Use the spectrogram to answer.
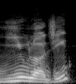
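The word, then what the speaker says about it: eulogy: university একটু আগে দেখলাম ইউলজি হ্যা এর মত উচ্চারণ হচ্ছে ইউলজি আচ্ছা ইউলজি মানে কি বলতো ভাইয়া ইউলজি মানে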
